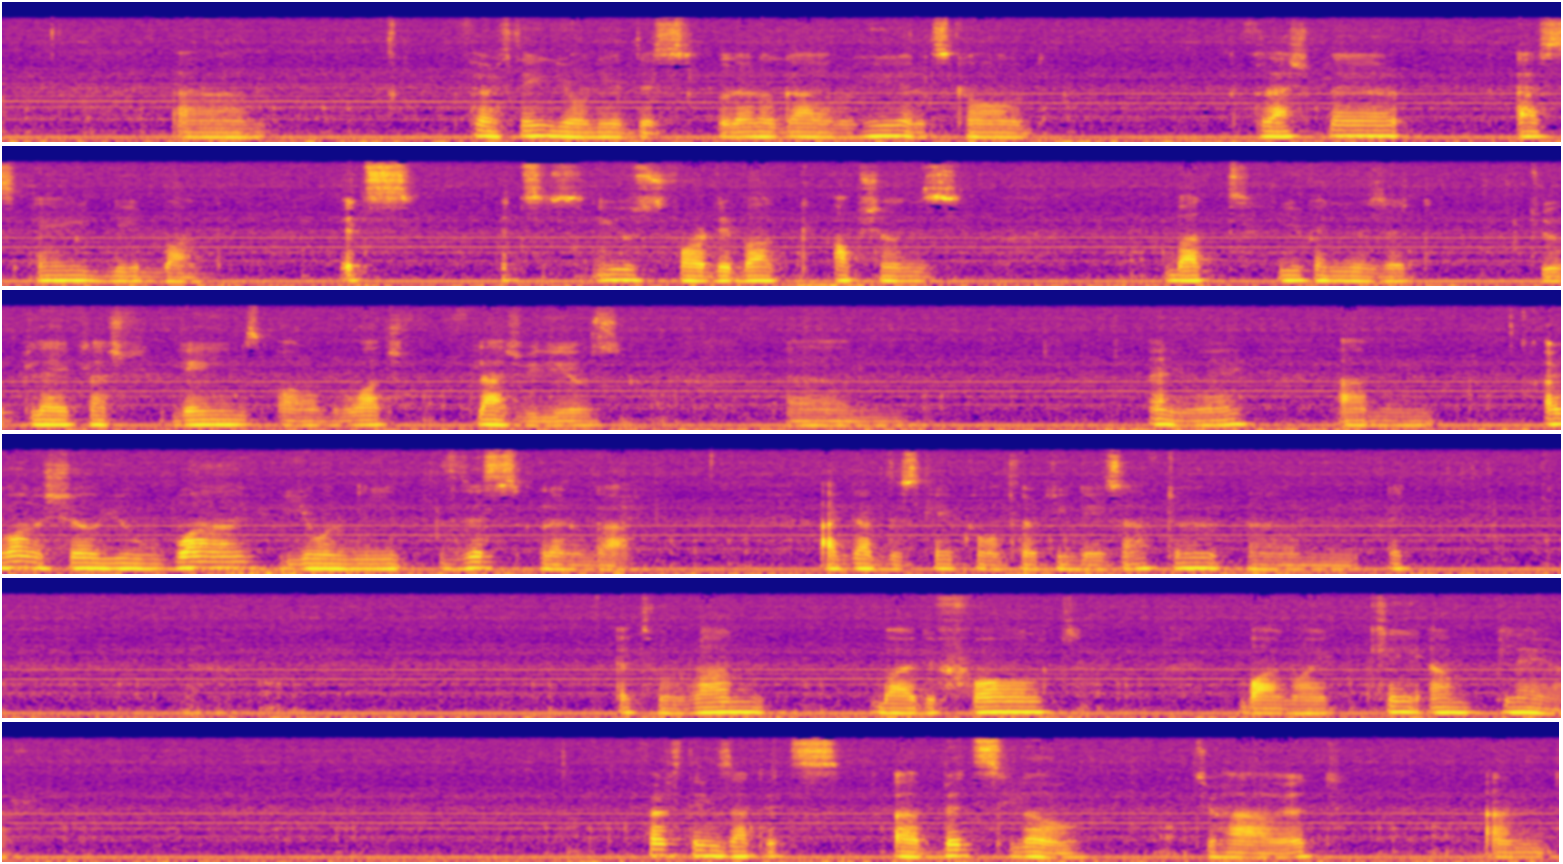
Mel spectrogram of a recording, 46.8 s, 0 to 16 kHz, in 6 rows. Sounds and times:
Speech: 0:00.8 - 0:01.4, 0:02.3 - 0:05.3, 0:06.2 - 0:08.9, 0:09.5 - 0:12.7, 0:13.6 - 0:18.8, 0:19.5 - 0:20.2, 0:21.3 - 0:26.6, 0:27.4 - 0:30.5, 0:34.2 - 0:36.6, 0:37.4 - 0:39.2, 0:42.2 - 0:45.8, 0:46.4 - 0:46.7.

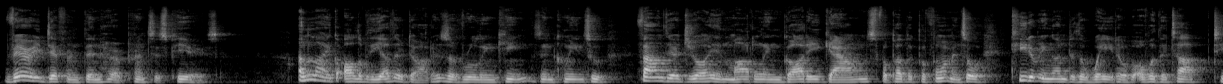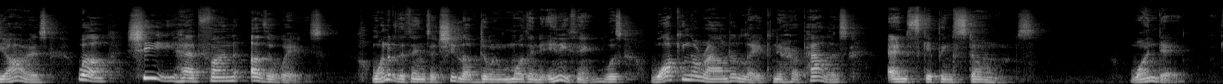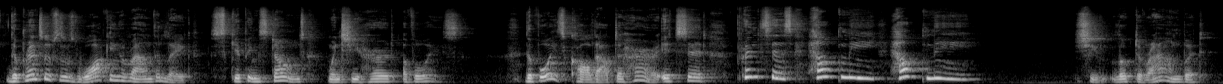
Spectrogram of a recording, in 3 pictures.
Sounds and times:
Speech: 0:00.0 - 0:02.2, 0:02.9 - 0:22.6, 0:23.5 - 0:34.4, 0:35.2 - 0:36.6.

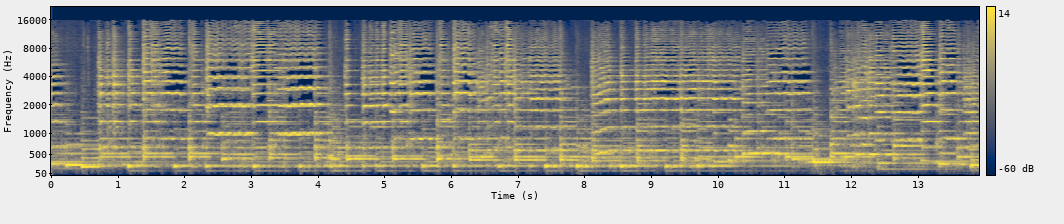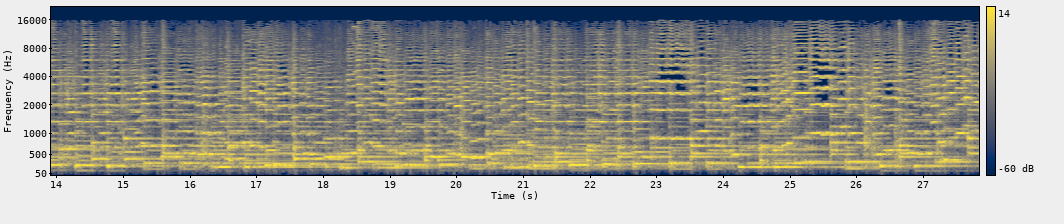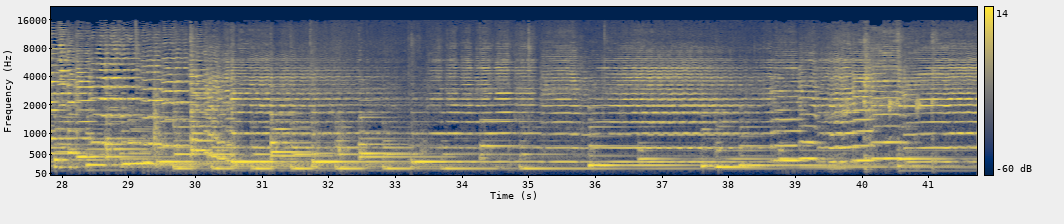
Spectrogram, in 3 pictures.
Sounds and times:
Violin, fiddle: 0:00.0 - 0:41.7.

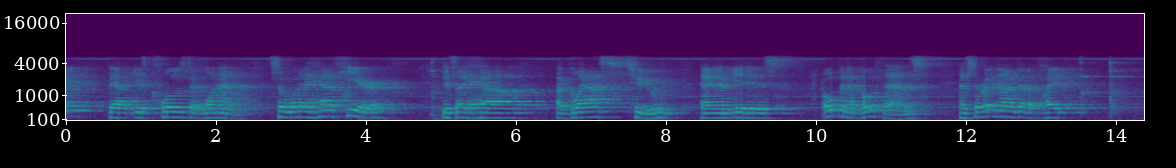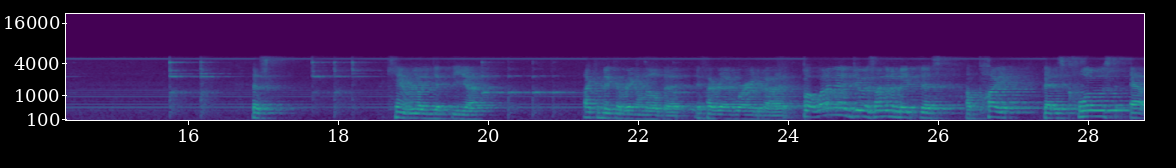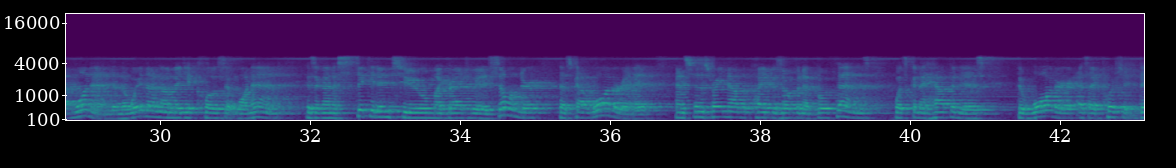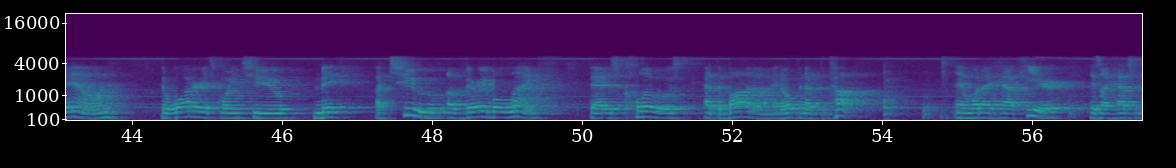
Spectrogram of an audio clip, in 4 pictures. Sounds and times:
Speech: 0:00.0 - 0:04.4, 0:05.0 - 0:13.5, 0:16.9 - 0:17.3, 0:18.7 - 0:20.0, 0:21.3 - 0:53.8, 0:54.8 - 0:57.4.

